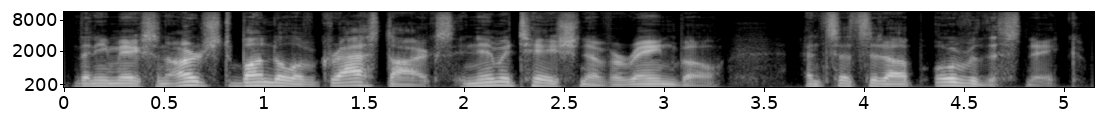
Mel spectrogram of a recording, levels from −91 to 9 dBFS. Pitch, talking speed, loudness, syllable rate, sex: 115 Hz, 245 wpm, -19 LUFS, 6.6 syllables/s, male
